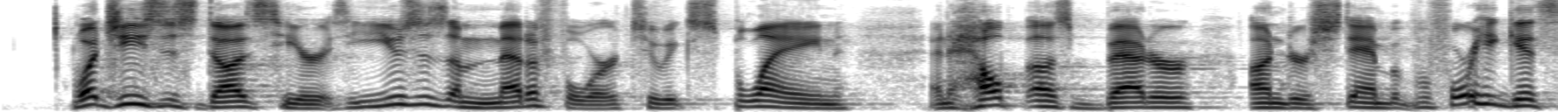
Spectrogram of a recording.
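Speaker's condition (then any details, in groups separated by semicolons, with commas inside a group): No condition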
